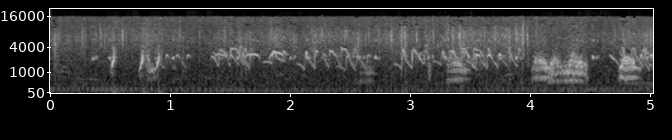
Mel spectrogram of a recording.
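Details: Quail sound from September 2023, used for hunting and mating: busy runs of quick high chirps, then louder harsh, nasal bursts toward the end.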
